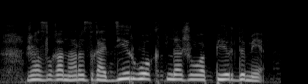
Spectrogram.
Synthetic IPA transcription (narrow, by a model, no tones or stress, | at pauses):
ʒɑzəlˠʁɑnɑɾəzʁɑd̪e̞ɾwoqət̪ənd̪ɑʒɑwɑp̚be̞ɾd̪ɪme̞̰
